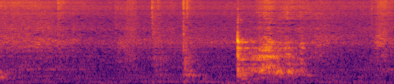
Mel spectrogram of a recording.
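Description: A spoon scrapes and stirs coconut laddu mixture with sugar in a pan, a few soft scraping strokes and one sharper clink, faint and close, without talk.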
